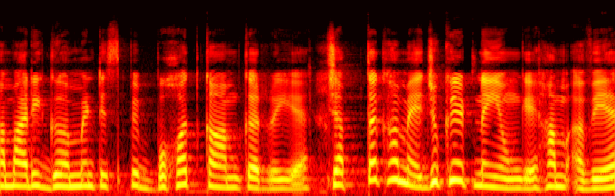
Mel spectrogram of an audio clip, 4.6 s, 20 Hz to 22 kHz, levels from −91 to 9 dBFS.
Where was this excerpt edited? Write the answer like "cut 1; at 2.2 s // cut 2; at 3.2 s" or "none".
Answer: cut 1; at 2.4 s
